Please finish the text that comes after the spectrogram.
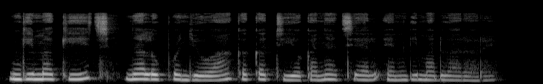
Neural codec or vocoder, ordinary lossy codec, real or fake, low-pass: vocoder, 24 kHz, 100 mel bands, Vocos; none; fake; none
